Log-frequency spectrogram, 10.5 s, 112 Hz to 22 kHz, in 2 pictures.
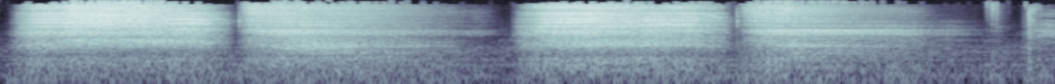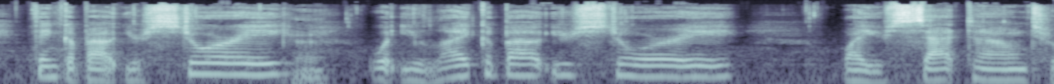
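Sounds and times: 
deep slow breathing as part of a writing warm-up: 0.0s - 5.4s
speech: 5.5s - 10.5s.

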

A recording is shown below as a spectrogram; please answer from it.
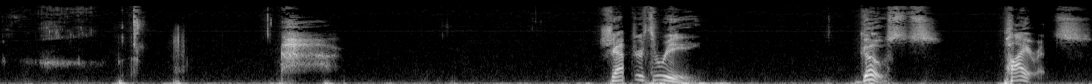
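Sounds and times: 
person gulping water: 0.0s - 1.2s
person sipping water with slurps: 0.0s - 1.2s
speech: 6.1s - 7.0s, 8.6s - 9.4s, 10.1s - 10.9s.

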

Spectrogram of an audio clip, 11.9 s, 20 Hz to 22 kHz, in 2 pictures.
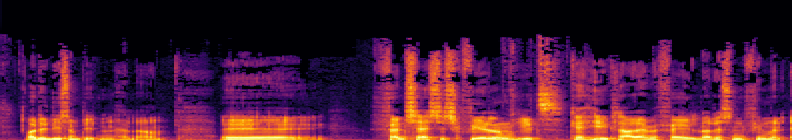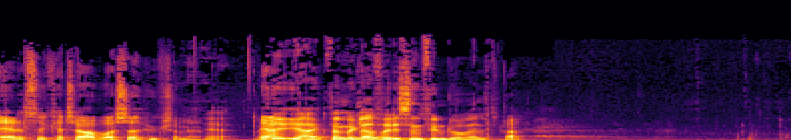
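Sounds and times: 
speech: 0.2s - 10.0s
two people sipping and swallowing drinks at once: 11.0s - 11.8s.

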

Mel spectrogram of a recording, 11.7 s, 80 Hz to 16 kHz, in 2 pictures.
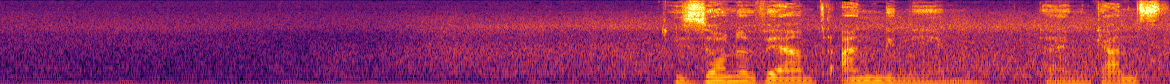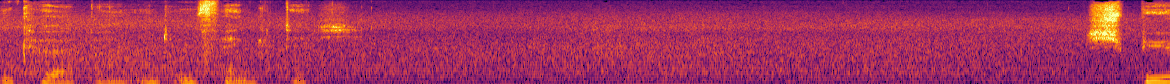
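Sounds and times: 
breathy wind: 0.0s - 11.6s
faint low rumble: 0.0s - 11.6s
soft steady ocean surf: 0.0s - 11.6s
speech: 3.4s - 7.7s.

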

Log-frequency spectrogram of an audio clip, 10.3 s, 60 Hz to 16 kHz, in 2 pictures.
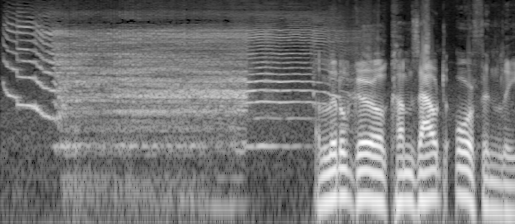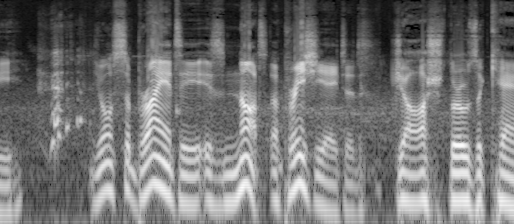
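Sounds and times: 
house door creaking open with squealing hinges: 0.0s - 3.8s
speech: 3.2s - 5.4s, 6.1s - 10.2s.

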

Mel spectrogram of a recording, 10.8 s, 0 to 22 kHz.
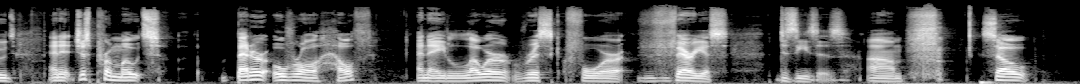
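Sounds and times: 
speech: 0.0s - 1.7s, 2.3s - 10.4s
nose sniffling from seasonal allergies after cutting grass: 9.1s - 9.6s.

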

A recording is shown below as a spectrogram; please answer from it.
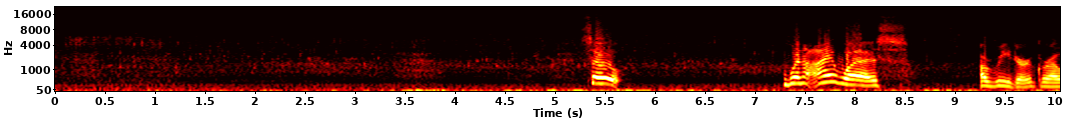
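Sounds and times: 
water being poured out for crows under a porch: 0.0s - 10.0s
speech: 5.3s - 5.7s, 7.3s - 8.6s, 9.2s - 10.0s.

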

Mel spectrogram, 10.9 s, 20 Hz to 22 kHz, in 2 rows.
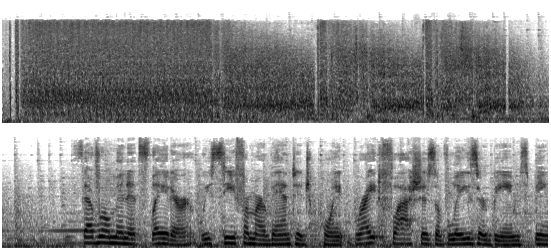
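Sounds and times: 
dense rapid gunfire: 0.0s - 5.2s
speech: 6.3s - 10.9s.

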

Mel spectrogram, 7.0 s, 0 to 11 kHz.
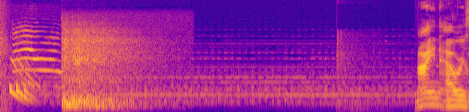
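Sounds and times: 
video game kittens fighting with cartoonish meows: 0.2s - 0.9s
speech: 6.3s - 7.0s.

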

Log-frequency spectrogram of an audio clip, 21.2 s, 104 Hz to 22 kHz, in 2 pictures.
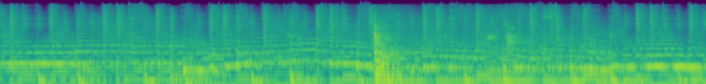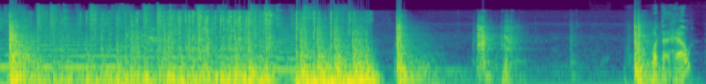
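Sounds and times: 
door forced open, slamming into wall: 5.5s - 6.2s, 10.7s - 18.4s
sharp knocks and thumps: 5.6s - 6.2s, 10.7s - 17.0s
rattling clatter: 11.6s - 16.0s
speech: 20.7s - 21.1s.

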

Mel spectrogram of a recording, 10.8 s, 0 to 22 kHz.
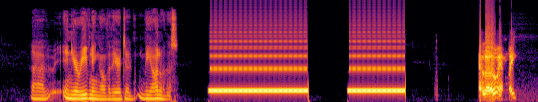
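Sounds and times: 
speech: 0.6s - 3.6s, 9.6s - 10.4s
outgoing phone call ringback tone: 4.2s - 6.2s, 7.0s - 8.2s.

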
